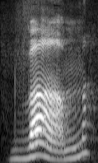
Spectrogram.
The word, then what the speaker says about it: vam: Okay, so lum for the root, vam for the sacral chakra.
